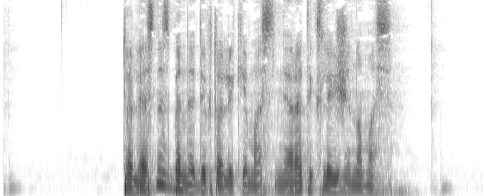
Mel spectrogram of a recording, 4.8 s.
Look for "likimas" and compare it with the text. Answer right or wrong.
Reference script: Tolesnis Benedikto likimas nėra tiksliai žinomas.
right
